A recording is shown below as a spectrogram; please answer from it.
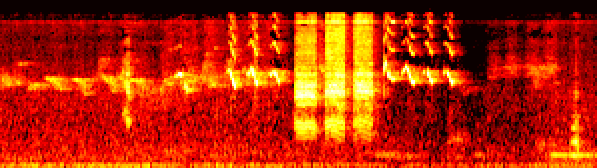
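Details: Starling in the morning, used as a lure and master recording to get birds singing quickly; thin whistled notes near the start, then a loud burst of harsh rasping, rattling notes mixed with high whistles, fading to quiet chips.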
